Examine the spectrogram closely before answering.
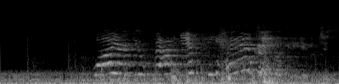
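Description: Children shout and laugh excitedly.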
